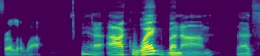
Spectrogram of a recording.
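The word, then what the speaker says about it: Okwuegbunam: Yeah, Akwegbunam. That's how there you go. Pronounce. I have to look at it. Akwegbunam.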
